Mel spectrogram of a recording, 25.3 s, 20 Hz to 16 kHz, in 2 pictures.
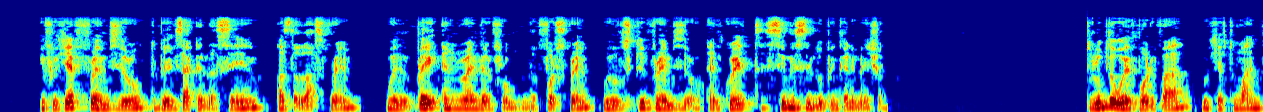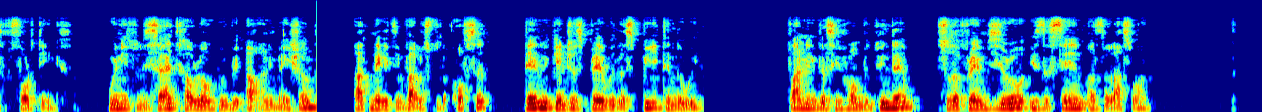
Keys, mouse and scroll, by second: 13.4-13.9 shift+middle drag, 20.3-23.8 drag.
